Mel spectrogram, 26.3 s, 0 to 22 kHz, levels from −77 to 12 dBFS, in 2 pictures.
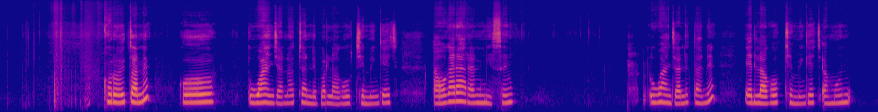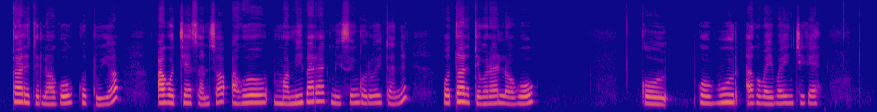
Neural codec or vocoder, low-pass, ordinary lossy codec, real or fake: codec, 44.1 kHz, 7.8 kbps, Pupu-Codec; none; none; fake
